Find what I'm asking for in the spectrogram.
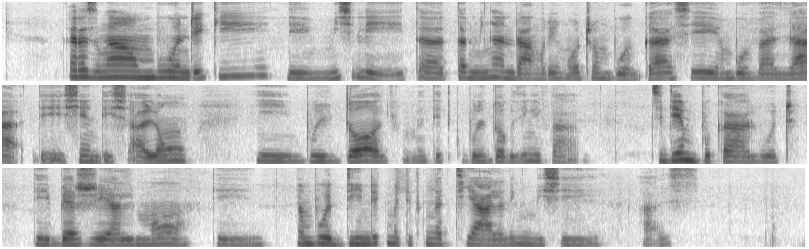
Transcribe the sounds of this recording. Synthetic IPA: kaɾazaŋəambuəɳɖ͡ʐekid̪emisilet̪at̪aɾimiŋaɳɖ͡ʐaŋuɾenoaʈ͡ʂambuəɡaseãmbuəvazad̪ḛsɛ̃nd̪esa̰lõ | ibuld̪ɔɡifamat̪et̪i̥kʲibuld̪ɔɡiziɲefa | t͡sid̪emibukaluaʈ͡ʂə̥ | d̪̥ebɛrʒealmɑ̃d̪̥e | ambuəd̪inrekimat̪et̪i̥kʲiŋat̪ʰialəɾeɲimisi | az̥i̥

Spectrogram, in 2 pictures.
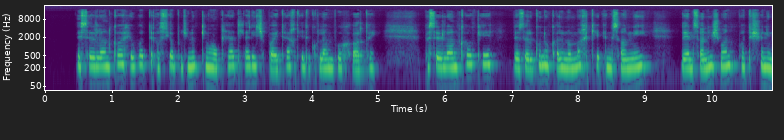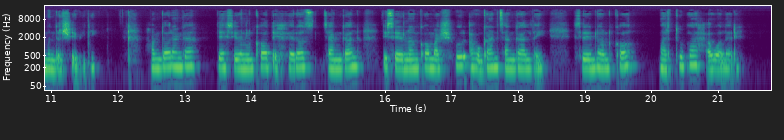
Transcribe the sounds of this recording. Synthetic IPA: d̪̥əsɾilɑnkɑhewɑd̪̚ːəʔɑsjɑpəd͡ʒunub̚kemawqejat̪laɾit͡ʃe̥pɑjt̪ʰaxt̪jed̪əkʰʊlamboxɑɾd̪aj | pəsɾilɑnkʰɑkʰe | d̪̥əzəɾɡunokalunoməxkʰeʔ | d̪əɪnsɑniʒwand̪pɑt̪ɪ̥ʃunemund̪əlʃə̰wid̪i | hamd̪ɑɾaŋɡa | d̪̥əsiɾilɑŋkʰɑd̪əhɪɾɑzzaŋɡald̪̥əsɾilɑnkɑmaʃhuɾawɡaɳɖzaŋɡald̪ajsɾilɑnkʰɑ | maɾt̪ubaha̰wɑla̰ɾi

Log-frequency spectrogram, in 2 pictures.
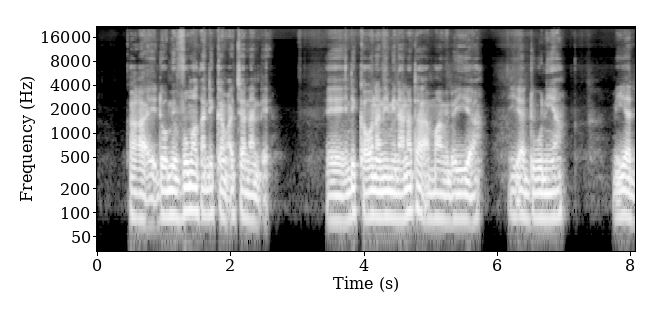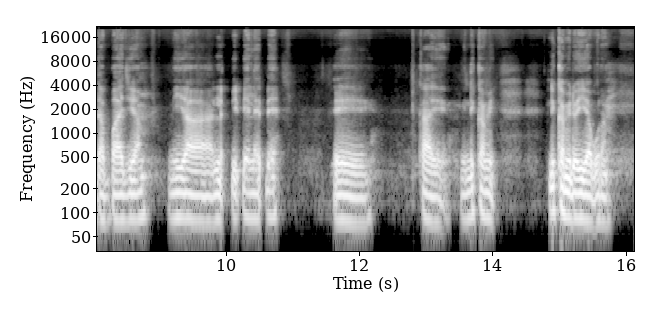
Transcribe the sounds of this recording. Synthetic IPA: kaɛdɔmivumakandikːamʔa̰t͡ʃːananɗɛ | ɛndikːawɔnaniminanataa̰mːamiɗɔjiʔa | jiʔadunija | mḭjiʔadabːad͡ʒiamː | ijijʔalɛɓiɓɛlɛɗːɛ | ɛ | kʰaɛmindikːami | ndikːamiɗɔjijaɓuɾan

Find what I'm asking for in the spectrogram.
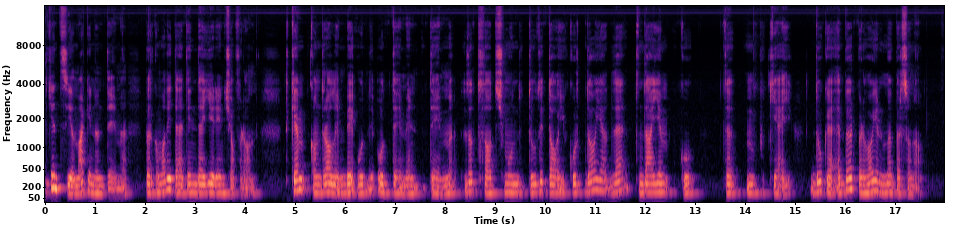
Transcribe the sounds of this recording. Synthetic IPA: kɛnt̪ə̥silˠmakinənt̪imə | pəɾk̬ɔmɔd̪it̪ɛt̪̬ind̪ajəɾint͡ʃɔ̰fɾɔ̰n | t̪ə̥kɛmkɔnt̪ɾɔlˠḭmbiut̪imint̪imzɔt̪ə̥θɔt̪t͡ʃəmund̪t̪əuðit̪ɔjkuɾt̪əd̪ɔjaðɛt̪ənd̪ajəmkuɾ | t̪əməpəkɛ̰j | d̪ukɛʔɛbəɾpəɾvɔjənməpɛɾsɔna̰lˠ

